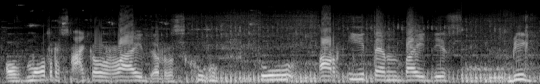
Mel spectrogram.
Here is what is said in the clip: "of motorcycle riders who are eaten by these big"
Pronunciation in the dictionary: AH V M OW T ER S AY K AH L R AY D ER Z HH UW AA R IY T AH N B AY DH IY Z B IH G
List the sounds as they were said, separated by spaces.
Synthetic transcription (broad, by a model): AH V M OW T ER S AY K AH L R AY D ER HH HH UW AA R IY T AH N B AY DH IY S B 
